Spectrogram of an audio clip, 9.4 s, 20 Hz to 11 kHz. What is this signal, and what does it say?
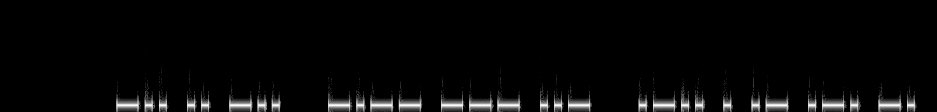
Morse code, heard as a keyed tone, about 17 wpm, 700 Hz. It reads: DID YOU LEARN
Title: Sentences from Top 1000 Words - Review Part 1 - 17wpm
